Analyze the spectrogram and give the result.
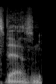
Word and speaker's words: DAZN: Also, somebody wanted to point out that Dazen's actually pronounced DAZN. – It's Dazen.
